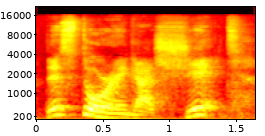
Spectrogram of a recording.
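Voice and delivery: high, loud, drawn-out mock complaint; indignant customer. Customer runs down the store to the clerk, indignant. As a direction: imitate a disgusted customer, dragging it out.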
